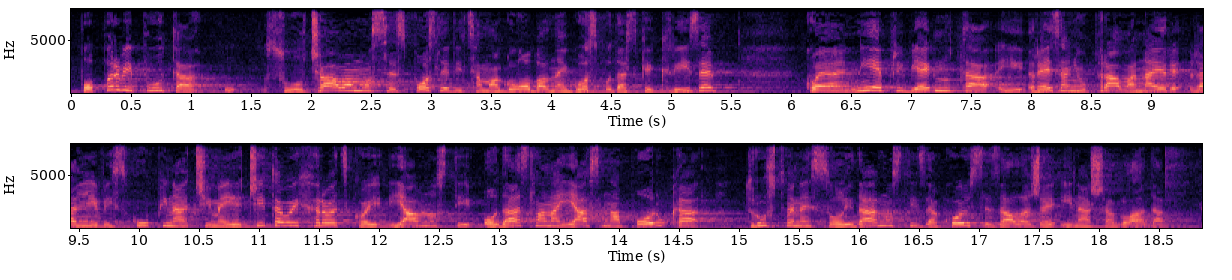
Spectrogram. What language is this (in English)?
Croatian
